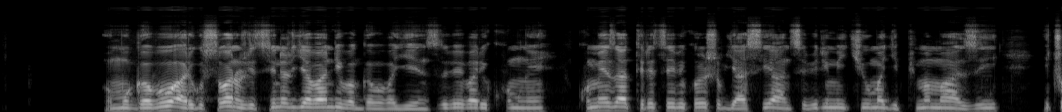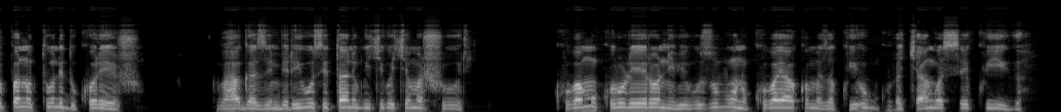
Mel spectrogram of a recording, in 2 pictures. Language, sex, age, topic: Kinyarwanda, male, 18-24, education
